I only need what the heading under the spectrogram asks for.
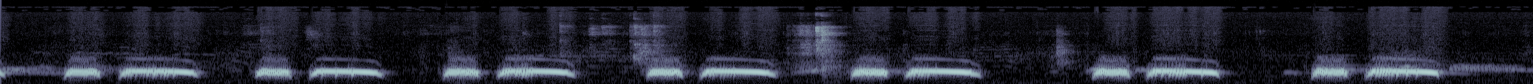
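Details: Decoy spotted dove cooing in the 'thổ' voice style, a deep tone valued by keepers: paired short-then-long low coos repeated steadily about once a second, each long note bending slightly downward, with a faint higher chirp in between.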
